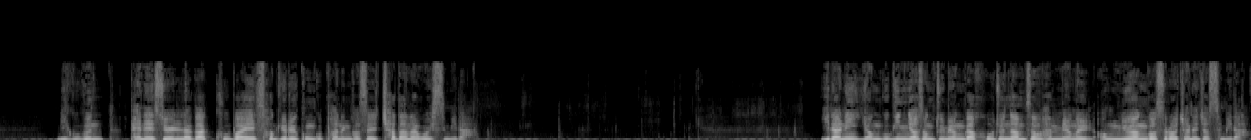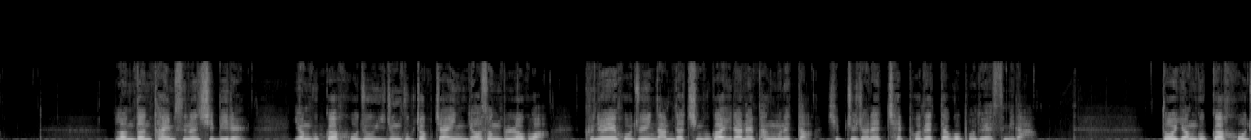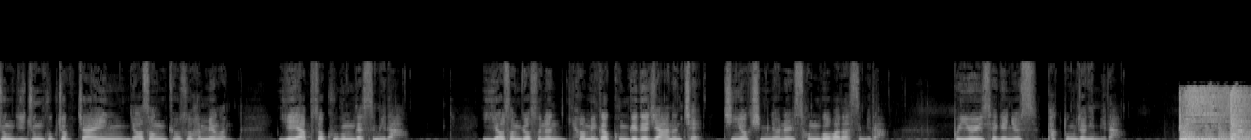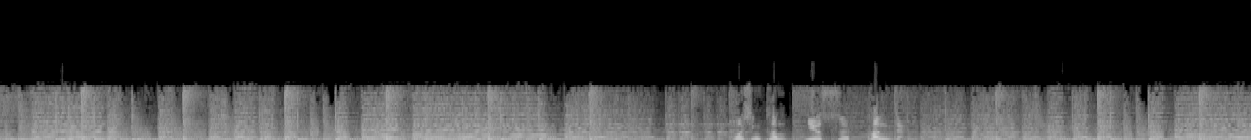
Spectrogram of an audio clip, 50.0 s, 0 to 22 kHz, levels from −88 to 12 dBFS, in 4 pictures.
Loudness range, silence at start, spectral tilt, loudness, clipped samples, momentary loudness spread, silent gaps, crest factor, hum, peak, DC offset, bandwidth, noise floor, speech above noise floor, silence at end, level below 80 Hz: 9 LU; 0.55 s; -4.5 dB/octave; -22 LUFS; under 0.1%; 13 LU; none; 20 dB; none; -2 dBFS; under 0.1%; 12.5 kHz; -57 dBFS; 33 dB; 0 s; -34 dBFS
